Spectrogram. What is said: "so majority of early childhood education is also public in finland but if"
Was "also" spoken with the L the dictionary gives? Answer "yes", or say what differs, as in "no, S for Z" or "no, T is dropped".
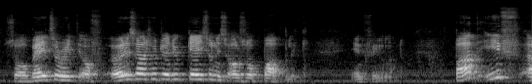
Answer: yes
